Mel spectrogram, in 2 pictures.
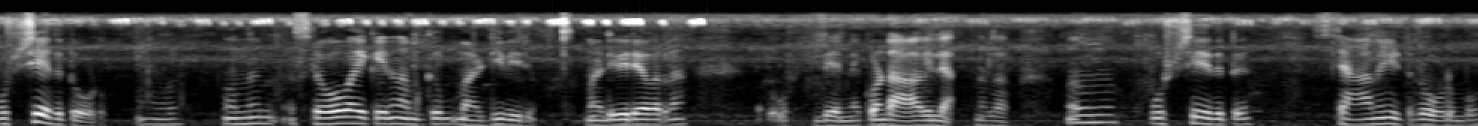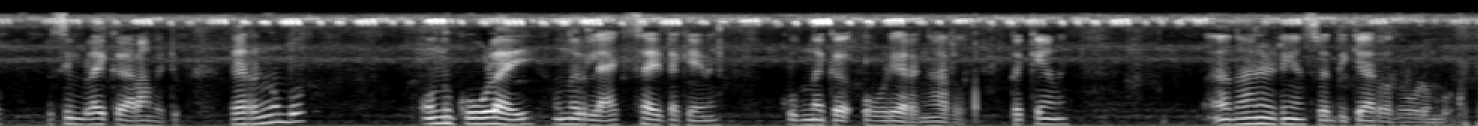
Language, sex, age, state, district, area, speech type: Malayalam, male, 18-30, Kerala, Palakkad, rural, spontaneous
